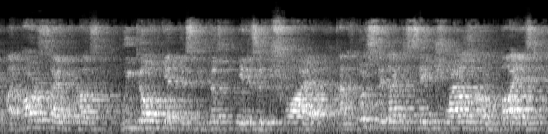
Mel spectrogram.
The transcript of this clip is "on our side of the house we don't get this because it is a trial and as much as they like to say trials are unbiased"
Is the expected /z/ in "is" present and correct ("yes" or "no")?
yes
